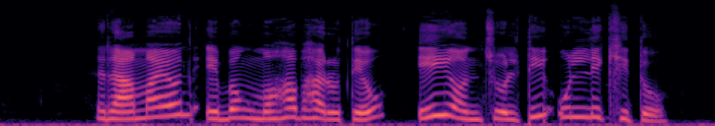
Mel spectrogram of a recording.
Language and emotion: Bengali, neutral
